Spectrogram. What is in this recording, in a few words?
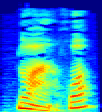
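"nuan3huo", Mandarin Chinese; 暖和; nuǎnhuo; 暖かい; HSK４級必修単語集（H～O音声付）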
